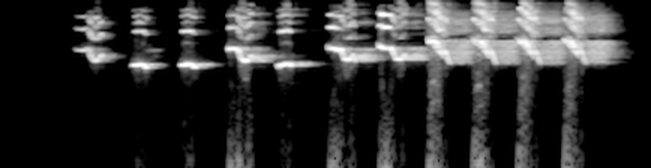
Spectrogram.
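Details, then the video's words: Cucak cungkok bulbul singing its high-octave variation song, used as training material for other songbirds: sliding whistled notes dropping in pitch, then a fast run of harsh, rattling chirps repeated about three times a second. "Masteran Cucak Cungkok Istimewa ~ Suara Asli Hutan Materi Variasi Oktaf tinggi"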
